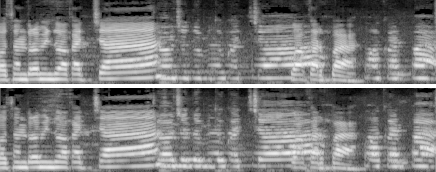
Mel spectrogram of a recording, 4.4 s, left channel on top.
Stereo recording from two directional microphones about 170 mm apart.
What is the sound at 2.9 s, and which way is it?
Speech, 20° left (ahead or behind).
